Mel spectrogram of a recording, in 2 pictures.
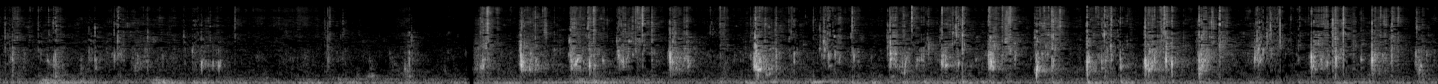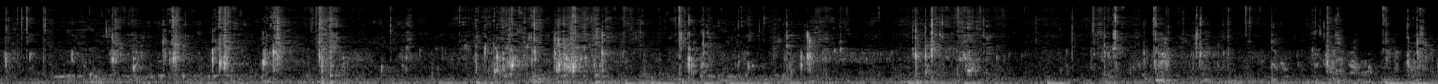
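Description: Bathwater sloshing and splashing in a small basin as hands scrub a baby monkey, in many short irregular splashes.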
